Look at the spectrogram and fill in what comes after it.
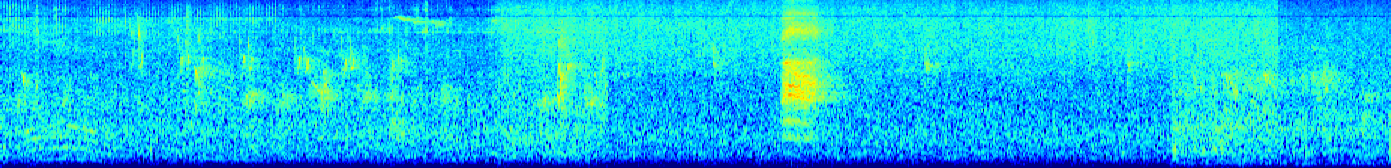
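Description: Outdoor ambience with birds calling: scattered short chirps and calls over a steady hiss. About ten seconds in comes one loud, harsh call lasting about half a second.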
